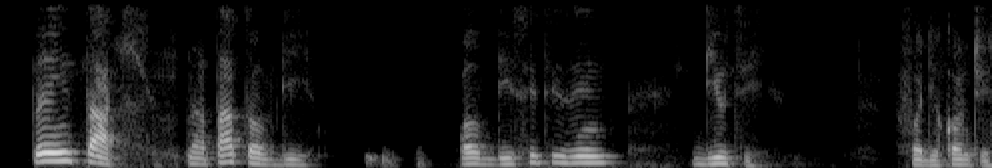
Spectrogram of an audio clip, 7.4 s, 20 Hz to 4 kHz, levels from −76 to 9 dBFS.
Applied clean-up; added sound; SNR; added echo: neural mask model Resemble Enhance denoiser.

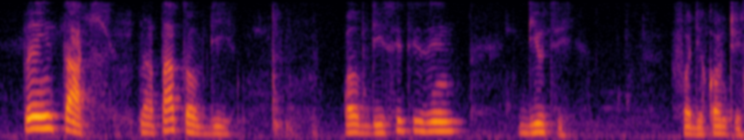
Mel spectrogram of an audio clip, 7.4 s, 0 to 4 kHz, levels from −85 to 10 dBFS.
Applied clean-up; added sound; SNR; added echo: none; none; none; none.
